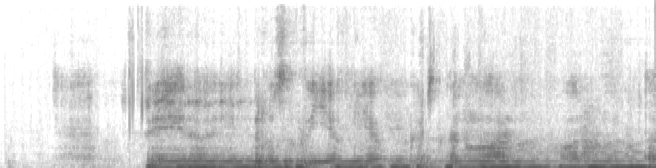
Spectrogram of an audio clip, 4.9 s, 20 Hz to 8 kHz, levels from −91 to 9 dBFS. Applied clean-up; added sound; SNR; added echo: neural separator model SepFormer DNS4.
